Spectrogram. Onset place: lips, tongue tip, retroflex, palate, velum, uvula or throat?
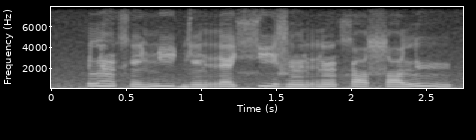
tongue tip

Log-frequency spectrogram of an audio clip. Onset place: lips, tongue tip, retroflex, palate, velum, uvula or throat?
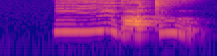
velum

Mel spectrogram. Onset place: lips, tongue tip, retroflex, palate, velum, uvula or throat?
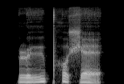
retroflex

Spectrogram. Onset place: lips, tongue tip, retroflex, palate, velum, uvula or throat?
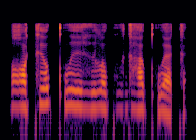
uvula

